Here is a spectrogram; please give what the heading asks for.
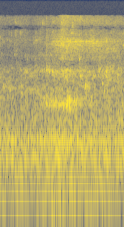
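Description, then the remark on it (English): Wine pours steadily into a plastic cup, a soft continuous trickling and splashing sound for a couple of seconds, with no talking. “You poured so much.”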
